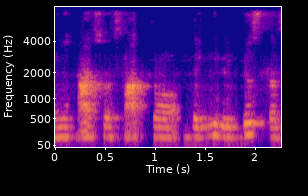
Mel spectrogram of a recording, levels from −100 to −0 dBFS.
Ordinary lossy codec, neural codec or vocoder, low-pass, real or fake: AAC, 48 kbps; none; 7.2 kHz; real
